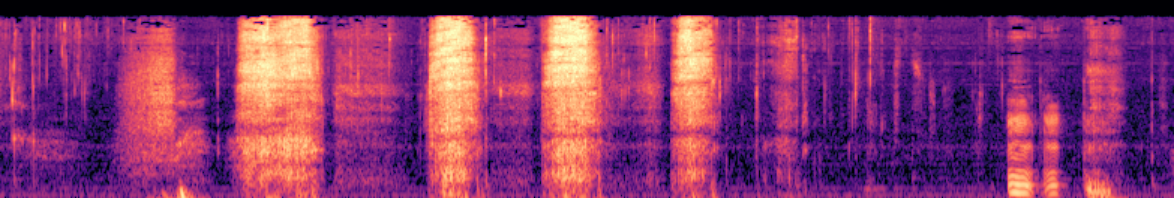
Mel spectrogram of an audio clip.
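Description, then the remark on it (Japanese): Loud chewing and slurping of curly miso ramen noodles, a series of about seven wet, noisy bursts with short pauses between them, with no talking. “それでは咀嚼音しますけど、ね、ご注意ください。”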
